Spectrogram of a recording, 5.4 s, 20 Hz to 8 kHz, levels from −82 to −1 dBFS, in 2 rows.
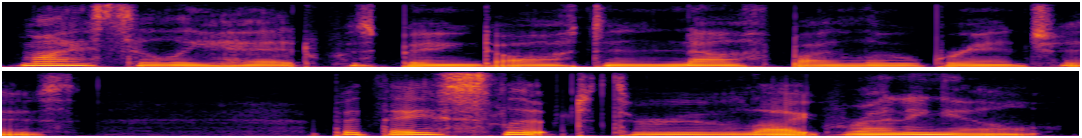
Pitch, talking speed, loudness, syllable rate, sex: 190 Hz, 190 wpm, -16 LUFS, 5.2 syllables/s, female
